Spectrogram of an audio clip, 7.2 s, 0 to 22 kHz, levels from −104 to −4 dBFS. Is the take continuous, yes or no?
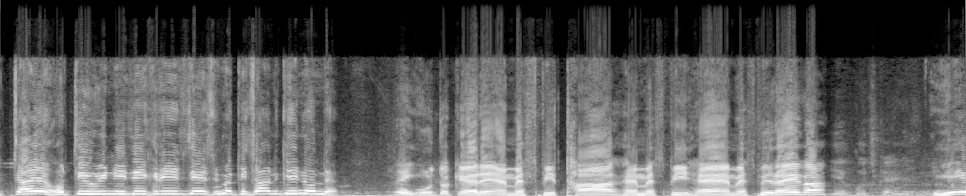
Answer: no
